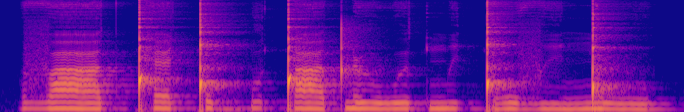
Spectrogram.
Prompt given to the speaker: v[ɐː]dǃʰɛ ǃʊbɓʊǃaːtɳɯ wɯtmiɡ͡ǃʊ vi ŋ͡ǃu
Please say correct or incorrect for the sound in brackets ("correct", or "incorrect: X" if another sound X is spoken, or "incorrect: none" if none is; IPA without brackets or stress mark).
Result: incorrect: aː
